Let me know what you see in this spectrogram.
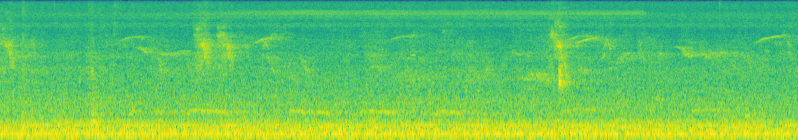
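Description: Faint short bird chirps, scattered a few times over the seconds, over a low steady hum.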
